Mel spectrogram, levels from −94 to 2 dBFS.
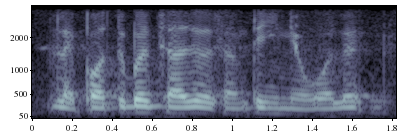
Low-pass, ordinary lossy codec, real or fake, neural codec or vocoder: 3.6 kHz; none; fake; vocoder, 44.1 kHz, 128 mel bands every 512 samples, BigVGAN v2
